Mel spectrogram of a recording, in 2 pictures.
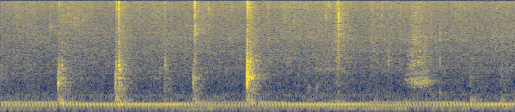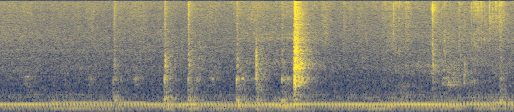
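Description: Dry-erase marker tapping and stroking on a whiteboard as a long number is written: irregular faint ticks, bunched in the first three seconds and again in the last three, over a steady low hum.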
